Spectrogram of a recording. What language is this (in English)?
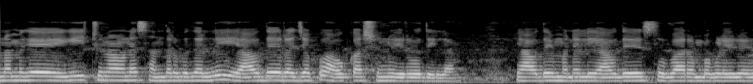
Kannada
